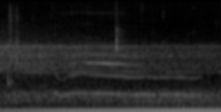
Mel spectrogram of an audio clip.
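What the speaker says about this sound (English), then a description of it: "As I went down the stairs, the cat, following me as always" A cat in a dramatized reading of Poe's The Black Cat gives a faint, drawn-out meow over a steady low background drone, with no voice over it.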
